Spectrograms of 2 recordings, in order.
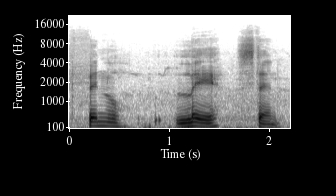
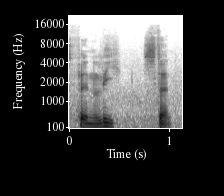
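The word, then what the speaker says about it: Finlaystone: Um, he said it's called Finl- lay-sten. So, but the English pronunciation is Finlay-sten.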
